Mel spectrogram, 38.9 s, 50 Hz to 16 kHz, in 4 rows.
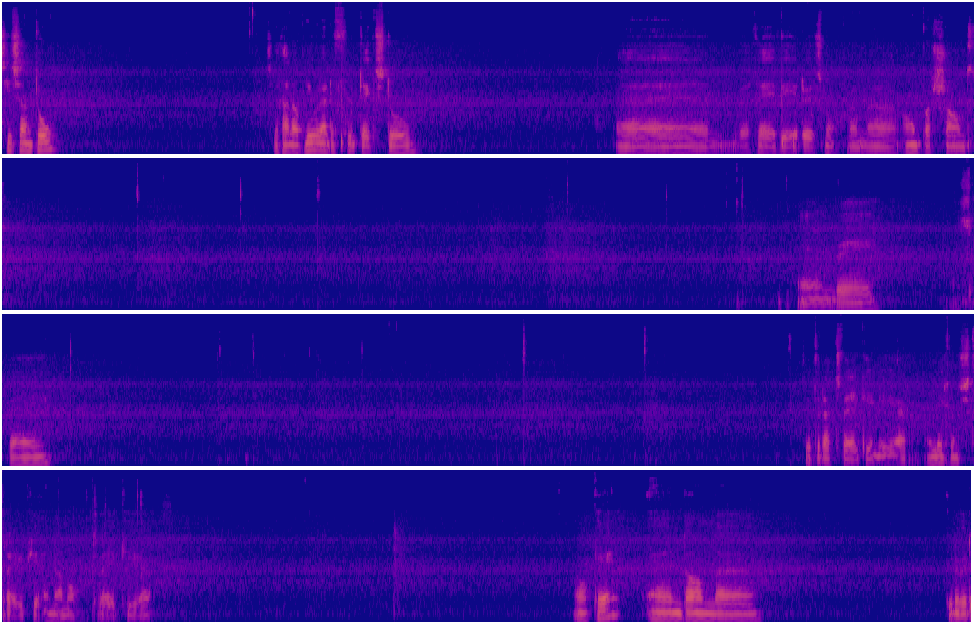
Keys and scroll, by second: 16.8-19.7 typing, 21.7 typing, 23.3 Left, 23.5 Left, 23.6 Left, 23.8 Left, 24.0-24.3 typing, 25.4-38.8 typing, 27.6 super+v.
